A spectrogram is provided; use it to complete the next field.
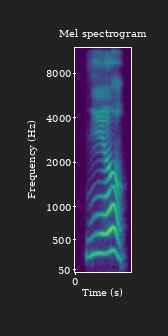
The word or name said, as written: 拧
